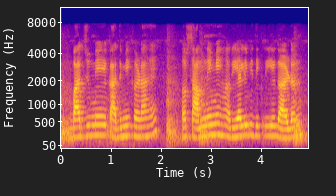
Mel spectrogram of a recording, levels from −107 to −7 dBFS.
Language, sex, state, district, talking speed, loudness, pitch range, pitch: Hindi, female, Maharashtra, Gondia, 180 wpm, -18 LUFS, 185-210 Hz, 195 Hz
